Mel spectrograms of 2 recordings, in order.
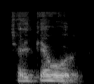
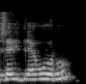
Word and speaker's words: Chaitya Guru: Ya saben, la C se pronuncia como Che, Chaitya Guru. ¿Quién es el Chaitya Guru?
